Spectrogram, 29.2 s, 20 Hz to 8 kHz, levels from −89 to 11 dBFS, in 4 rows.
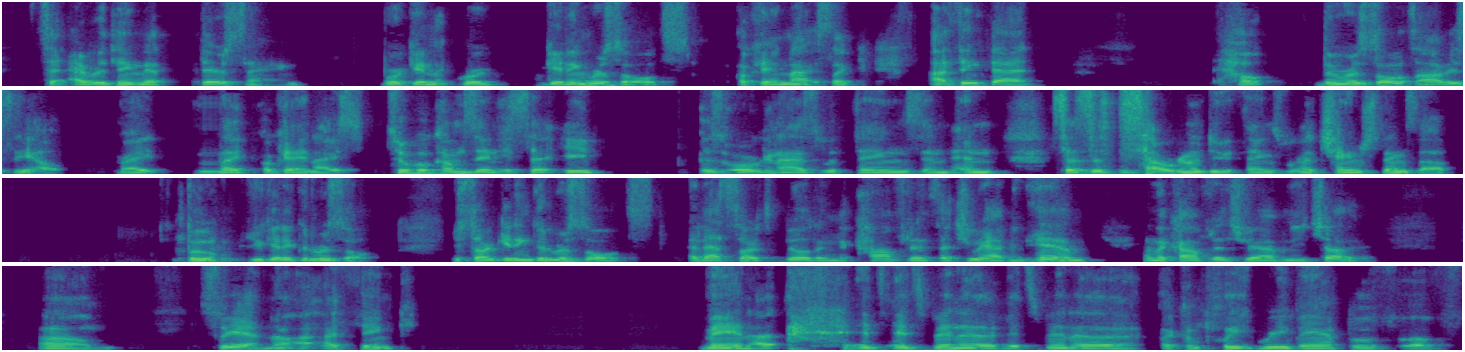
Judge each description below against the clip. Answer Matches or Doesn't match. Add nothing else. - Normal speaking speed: Doesn't match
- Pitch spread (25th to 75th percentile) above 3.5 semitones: Doesn't match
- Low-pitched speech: Matches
